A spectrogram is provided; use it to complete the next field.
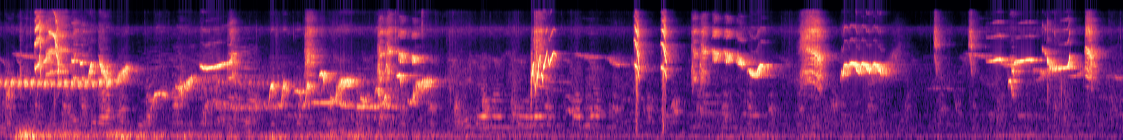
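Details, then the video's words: Oriental magpie-robin (kacer) singing a rich 'isian' fill-in song, described as super luxurious: varied whistled phrases, rising and falling notes, sharp clicks and chattering bursts, loud and close, with quiet low background hum. "Ini Die Burung Kacer Isian nya Super mewah"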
